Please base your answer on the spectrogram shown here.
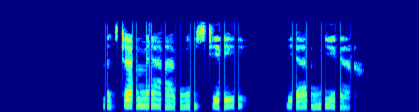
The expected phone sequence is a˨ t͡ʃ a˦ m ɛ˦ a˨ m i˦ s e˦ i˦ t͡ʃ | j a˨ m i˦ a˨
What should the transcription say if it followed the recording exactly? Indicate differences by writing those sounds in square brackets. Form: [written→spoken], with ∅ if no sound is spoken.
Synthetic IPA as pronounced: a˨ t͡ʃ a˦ m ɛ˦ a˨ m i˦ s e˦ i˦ [t͡ʃ→∅] | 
